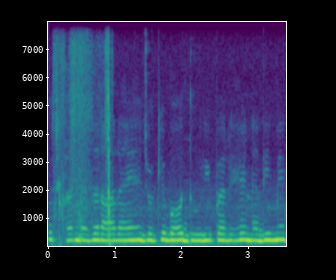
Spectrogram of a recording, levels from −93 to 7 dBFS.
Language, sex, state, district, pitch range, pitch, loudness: Hindi, female, Chhattisgarh, Bilaspur, 215-230 Hz, 220 Hz, -12 LUFS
